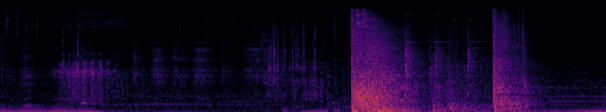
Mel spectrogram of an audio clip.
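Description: Two loud pistol shots from a film soundtrack, about a second and a half apart. The first comes about halfway through and trails off over half a second; the second is sharper and shorter.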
